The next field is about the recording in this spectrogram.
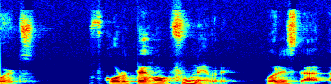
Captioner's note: speaks in foreign language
